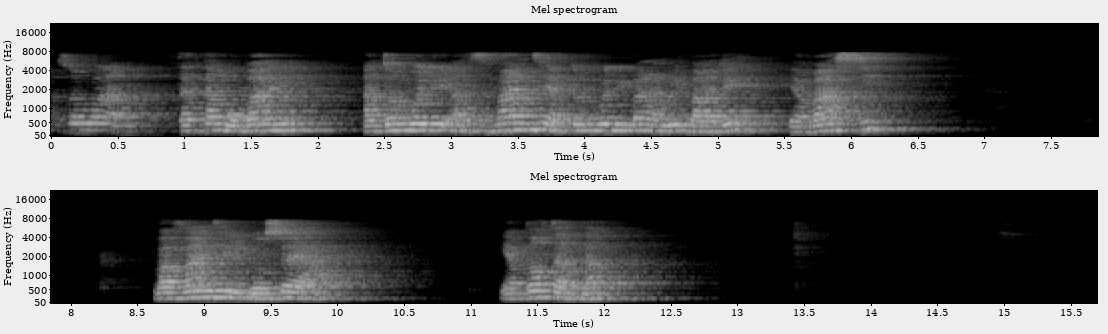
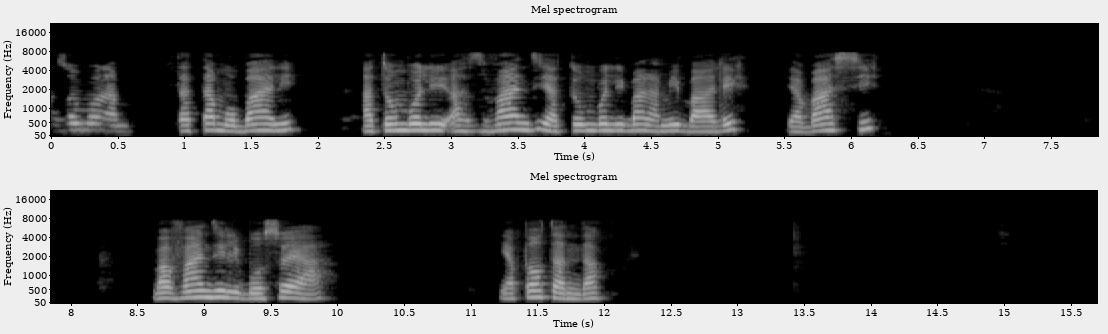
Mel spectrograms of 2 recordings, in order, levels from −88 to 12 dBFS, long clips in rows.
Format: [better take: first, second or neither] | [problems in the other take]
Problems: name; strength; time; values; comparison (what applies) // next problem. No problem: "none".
second | room echo; dies away in 1 s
